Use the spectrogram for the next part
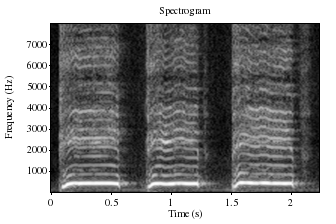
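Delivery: very high, loud whistle blasts; shrill whistle peeps; guard's whistle. A narrator's reading. The guard whistles a warning from behind, very high and loud.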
